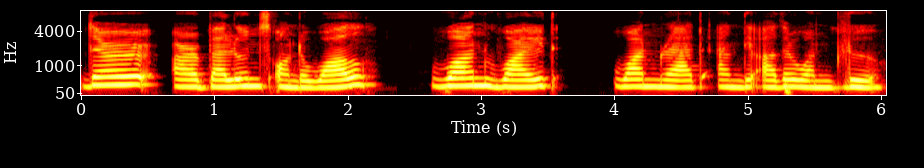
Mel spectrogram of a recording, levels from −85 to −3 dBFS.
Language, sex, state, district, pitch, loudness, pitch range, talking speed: English, female, Nagaland, Kohima, 210 Hz, -16 LUFS, 205-235 Hz, 150 wpm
